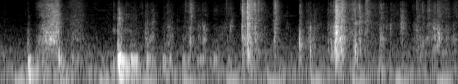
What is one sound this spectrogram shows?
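Cardboard and plastic crinkle and rustle in hands.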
